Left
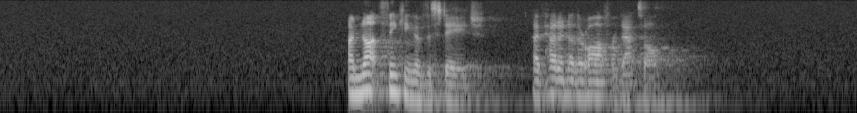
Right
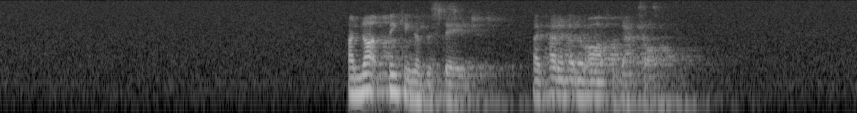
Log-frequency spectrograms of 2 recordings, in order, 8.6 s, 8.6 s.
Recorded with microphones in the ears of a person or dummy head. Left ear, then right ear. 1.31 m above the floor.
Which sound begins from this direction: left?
A man speaking, at 3.5 s.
